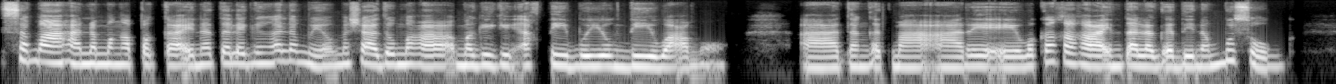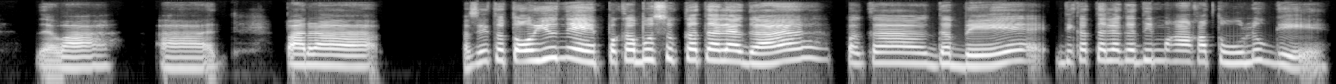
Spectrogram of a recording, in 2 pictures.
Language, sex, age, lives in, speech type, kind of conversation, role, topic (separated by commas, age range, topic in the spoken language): Filipino, female, 40-44, United States, conversation, advice, advisor, Paano ako makapagtatakda ng regular na oras ng pagtulog at pahinga?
